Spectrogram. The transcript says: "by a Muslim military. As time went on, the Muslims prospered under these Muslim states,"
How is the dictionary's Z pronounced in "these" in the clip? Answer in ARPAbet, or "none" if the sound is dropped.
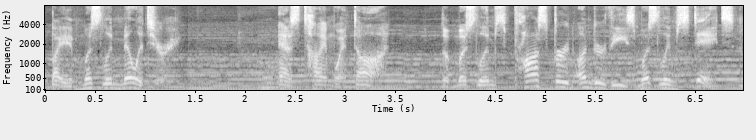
Z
